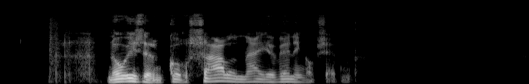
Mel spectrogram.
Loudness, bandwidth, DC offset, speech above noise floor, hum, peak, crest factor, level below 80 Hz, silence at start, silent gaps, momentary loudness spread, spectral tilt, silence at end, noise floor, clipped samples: -21 LUFS; 11.5 kHz; under 0.1%; 66 dB; none; -2 dBFS; 22 dB; -62 dBFS; 0.85 s; none; 26 LU; -6.5 dB/octave; 1.95 s; -87 dBFS; under 0.1%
